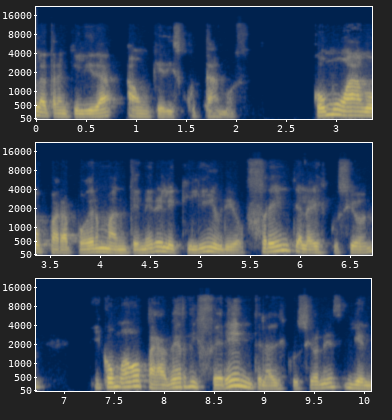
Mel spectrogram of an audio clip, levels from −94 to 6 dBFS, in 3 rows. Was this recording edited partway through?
no; 0 cuts

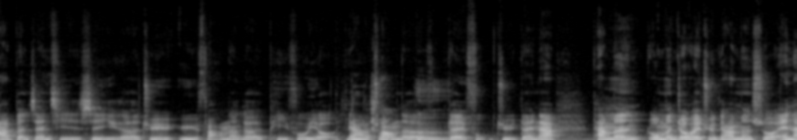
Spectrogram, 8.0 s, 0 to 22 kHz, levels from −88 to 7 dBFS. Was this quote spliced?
no; 0 cuts

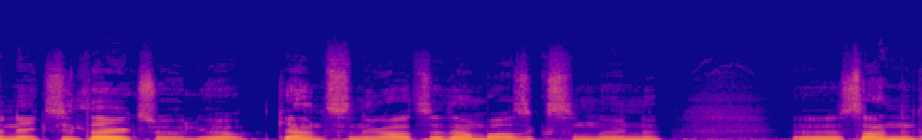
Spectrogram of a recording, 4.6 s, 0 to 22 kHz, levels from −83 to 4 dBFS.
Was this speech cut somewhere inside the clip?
no; 0 cuts

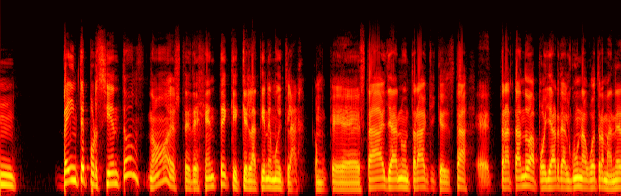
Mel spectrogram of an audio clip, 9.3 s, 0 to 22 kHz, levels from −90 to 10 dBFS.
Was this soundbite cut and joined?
yes; 2 cuts; at 4.6 s, 7.1 s

